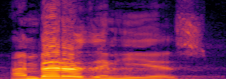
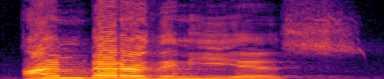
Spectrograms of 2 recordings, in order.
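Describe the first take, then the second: First: Said in the usual way. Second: Loud, proud claim of superiority; arrogant. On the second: A narrator's reading. Preacher voicing Shaitan boasting to God, loud and proud.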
